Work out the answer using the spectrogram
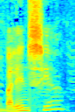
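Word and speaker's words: València: Y no lo acabo de entender, porque Unique, y luego Valencia, con el acento como Valencia, pronunciado así, ¿no? En valenciano. Pues se trata de proyectar Valencia, lo digo ahora en castellano. Esa es la diferencia, fíjate, la S y el acento.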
